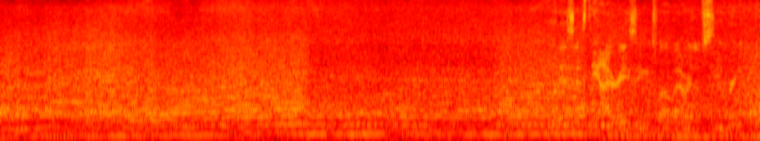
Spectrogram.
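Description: A car engine hums steadily and shifts in pitch as the car speeds along.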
